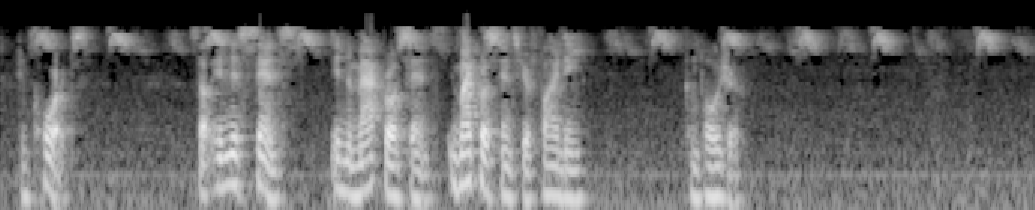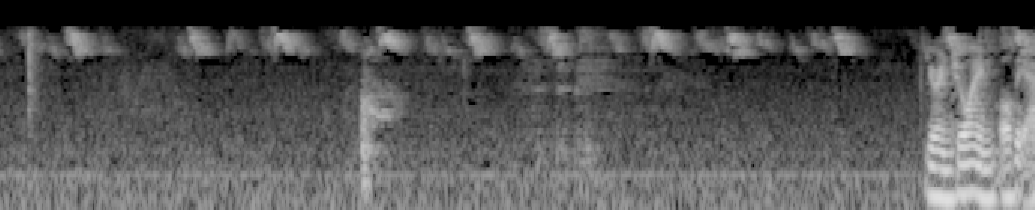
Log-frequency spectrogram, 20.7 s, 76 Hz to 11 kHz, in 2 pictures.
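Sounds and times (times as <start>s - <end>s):
birds chirping and singing: 0.0s - 20.6s
speech: 0.2s - 1.4s, 2.0s - 6.0s, 6.9s - 7.5s, 19.6s - 20.6s
sharp snaps: 10.5s - 10.9s.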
